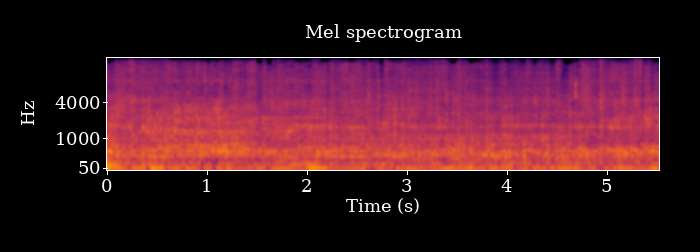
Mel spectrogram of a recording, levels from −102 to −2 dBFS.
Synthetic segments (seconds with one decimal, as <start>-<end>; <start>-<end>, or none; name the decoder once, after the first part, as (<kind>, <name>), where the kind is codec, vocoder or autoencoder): 0.0-0.6 (codec, SNAC); 1.3-5.5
